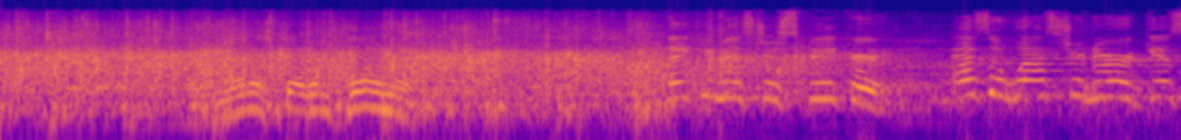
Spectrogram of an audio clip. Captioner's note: some Applause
